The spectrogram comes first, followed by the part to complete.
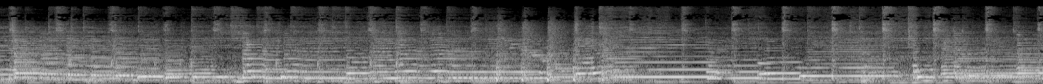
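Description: A small jazz group playing: grand piano and plucked upright bass, with a saxophone holding the melody in long notes over a steady beat.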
